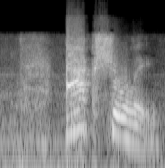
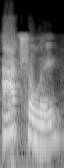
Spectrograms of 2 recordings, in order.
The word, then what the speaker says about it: actually: Actually. It's not actually with a CH. It's actually with an SH sound.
